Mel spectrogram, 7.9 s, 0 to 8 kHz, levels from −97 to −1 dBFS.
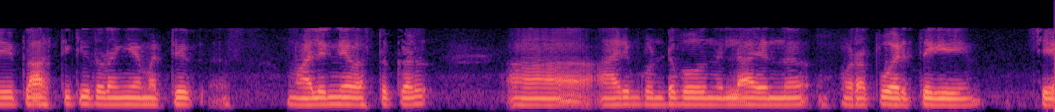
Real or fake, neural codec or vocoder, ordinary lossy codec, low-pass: real; none; AAC, 16 kbps; 7.2 kHz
